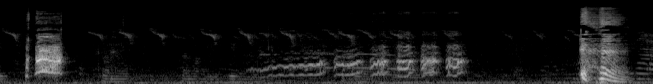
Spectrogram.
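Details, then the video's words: Common hill myna (beo negaro) imitating a chicken: a loud harsh burst, then a run of clucking, wavering notes rising and falling in pitch over about two seconds, ending with another loud harsh squawk. "Burung Beo negaro bisa niru suara ayam"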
